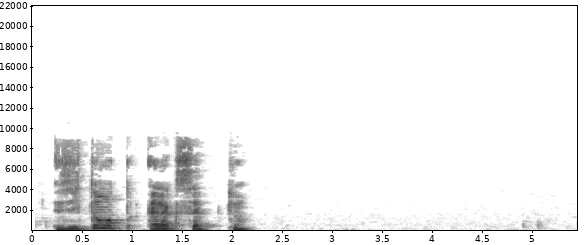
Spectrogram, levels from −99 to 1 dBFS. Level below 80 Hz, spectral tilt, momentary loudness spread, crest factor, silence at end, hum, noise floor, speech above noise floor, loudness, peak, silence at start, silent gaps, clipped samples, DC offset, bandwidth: -68 dBFS; -5 dB/octave; 8 LU; 22 dB; 3.3 s; none; -84 dBFS; 62 dB; -24 LUFS; -6 dBFS; 0.2 s; none; under 0.1%; under 0.1%; 9.6 kHz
